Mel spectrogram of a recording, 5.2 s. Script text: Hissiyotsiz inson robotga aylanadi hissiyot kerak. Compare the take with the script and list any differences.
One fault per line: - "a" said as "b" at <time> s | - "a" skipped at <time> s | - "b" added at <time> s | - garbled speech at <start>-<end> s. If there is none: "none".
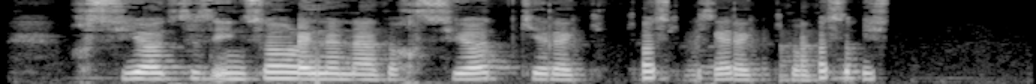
- "robotga" skipped at 1.4 s
- garbled speech at 3.1-4.4 s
